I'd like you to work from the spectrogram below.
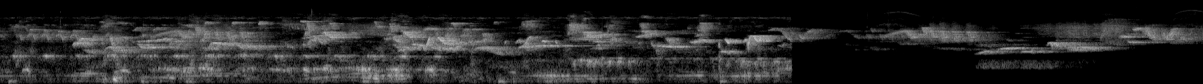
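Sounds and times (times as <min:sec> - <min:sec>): songbirds chirping and warbling: 0:00.0 - 0:12.0.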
